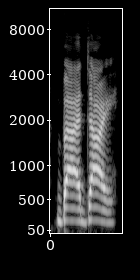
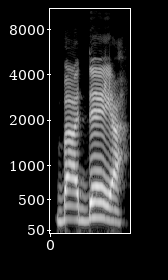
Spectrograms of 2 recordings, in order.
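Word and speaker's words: baadaye: two three years old he had a very hard time saying badai he used to say badaya badaya which is quite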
